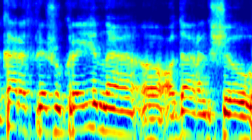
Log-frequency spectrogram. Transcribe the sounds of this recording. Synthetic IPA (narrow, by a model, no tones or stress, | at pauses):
kɑːɾɐspʲiɛʃʊkɾɐjɪnɐo̰ːd̪ɐɾɐŋksʲt͡ʃʲɛʊ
